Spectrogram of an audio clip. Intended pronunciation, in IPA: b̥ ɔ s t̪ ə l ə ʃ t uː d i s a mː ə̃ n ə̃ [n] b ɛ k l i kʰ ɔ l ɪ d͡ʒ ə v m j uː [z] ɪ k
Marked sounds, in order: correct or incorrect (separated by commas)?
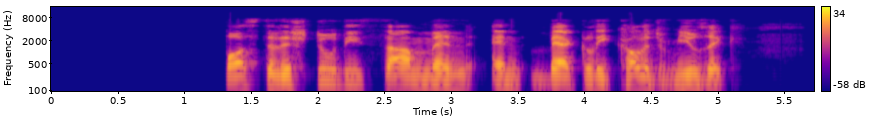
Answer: correct, correct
